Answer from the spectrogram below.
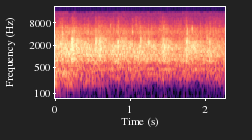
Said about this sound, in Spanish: Dale palma fuerte al rey.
